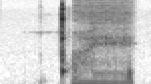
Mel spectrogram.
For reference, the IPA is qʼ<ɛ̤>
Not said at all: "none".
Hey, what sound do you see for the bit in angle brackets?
ɛ̤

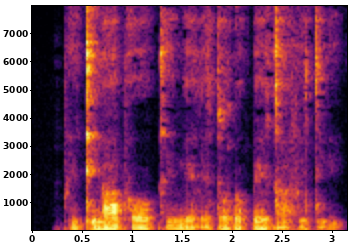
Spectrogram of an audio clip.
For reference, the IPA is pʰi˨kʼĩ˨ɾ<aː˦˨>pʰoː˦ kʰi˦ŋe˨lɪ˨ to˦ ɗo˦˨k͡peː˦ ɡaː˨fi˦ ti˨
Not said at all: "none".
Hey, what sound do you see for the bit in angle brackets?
aː˦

